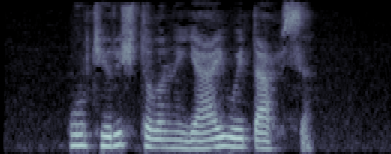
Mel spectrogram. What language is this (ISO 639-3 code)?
abk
